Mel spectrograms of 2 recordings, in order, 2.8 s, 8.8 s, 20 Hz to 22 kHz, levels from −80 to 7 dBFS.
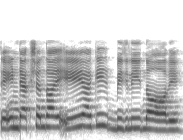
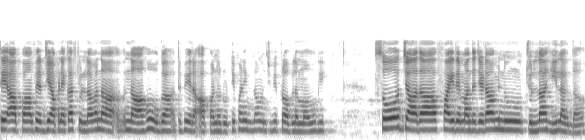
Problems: background conversations at intervals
